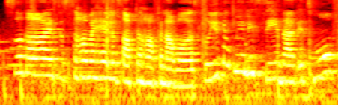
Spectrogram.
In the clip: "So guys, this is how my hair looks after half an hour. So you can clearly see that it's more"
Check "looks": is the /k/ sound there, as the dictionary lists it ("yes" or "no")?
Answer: no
